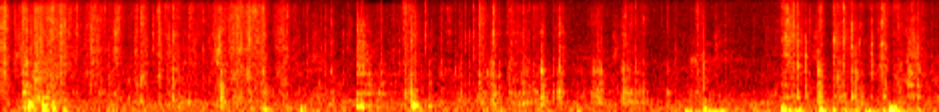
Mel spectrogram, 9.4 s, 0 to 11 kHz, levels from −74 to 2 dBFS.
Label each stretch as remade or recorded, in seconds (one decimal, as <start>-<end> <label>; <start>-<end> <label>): 0.0-3.6 recorded; 3.6-4.1 remade; 4.1-9.4 recorded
